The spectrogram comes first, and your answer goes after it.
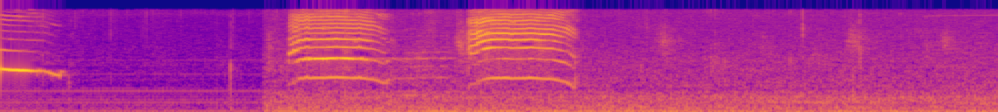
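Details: A cat gives two loud, drawn-out meows with arched harmonic tones about a second apart, over steady background hum and hiss.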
